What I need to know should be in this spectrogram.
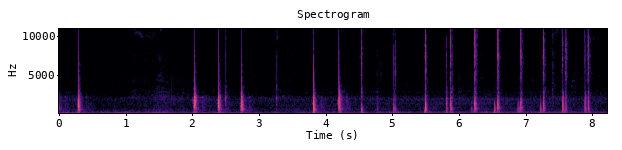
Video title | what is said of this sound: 외국인 관광객 이용해 골치거리 처리하는 일본 | 안이 텅 빈 소리가 납니다.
